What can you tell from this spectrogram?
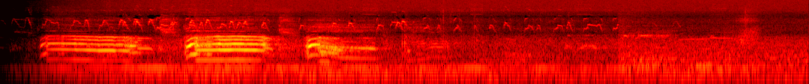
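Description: Three long, loud calls from a large animal, each about a second, the last one shortest, with small birds chirping behind them. After about five seconds only the birds and a low steady hum remain.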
